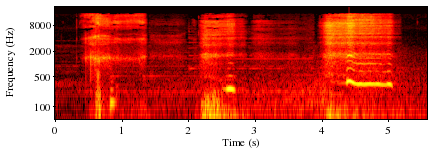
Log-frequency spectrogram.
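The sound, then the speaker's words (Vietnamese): A voice imitates an old man's wheezing, asthmatic hiss as he gapes in fright, coming in three strained bursts separated by pauses, the last one longer. “Lão rít như là người bị hen suyễn, mồm của lão há hốc cả ra.”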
